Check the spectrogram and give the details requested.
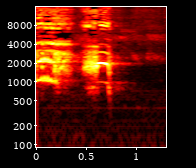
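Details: A decoy red junglefowl gives a two-part crow, a strong rough opening note then a higher arched syllable that drops away, followed by near silence.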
